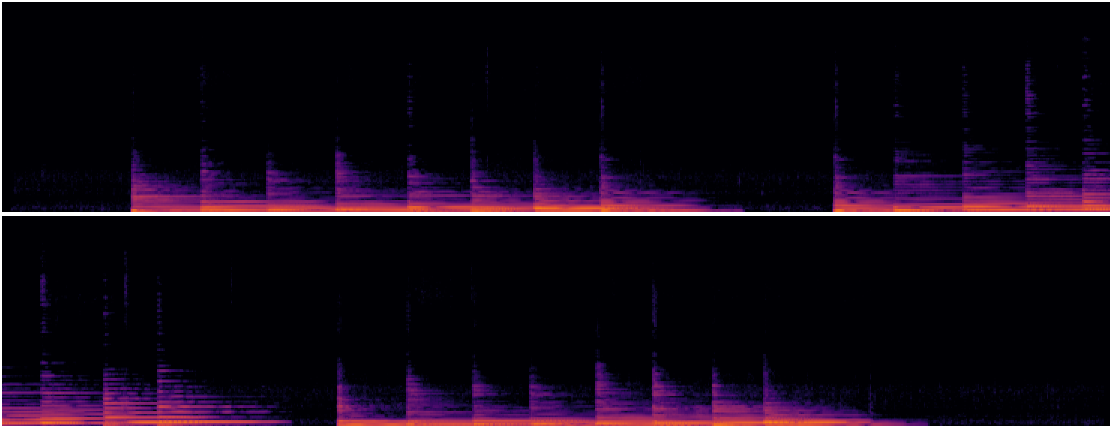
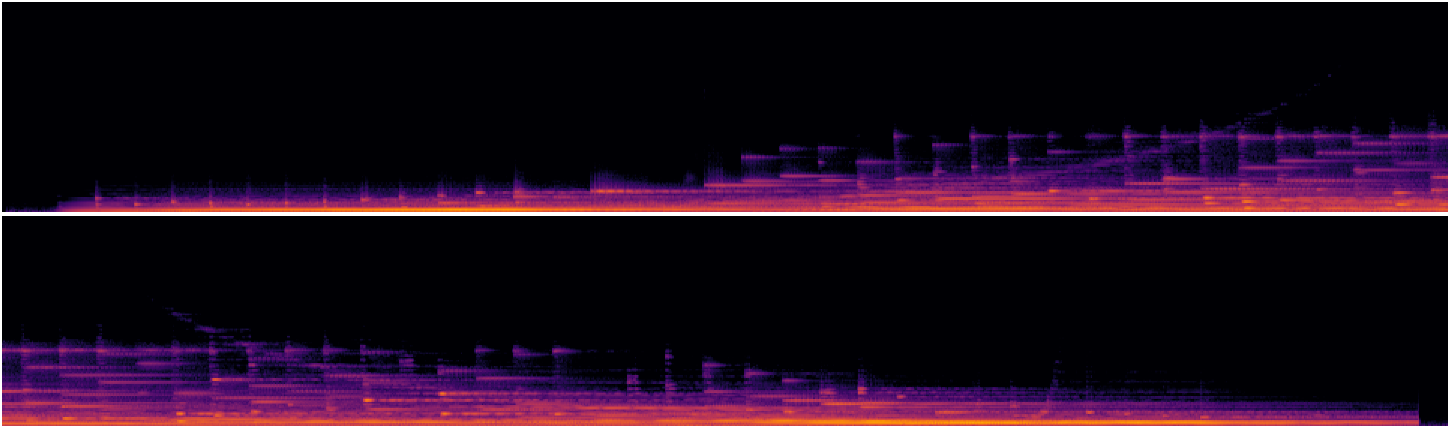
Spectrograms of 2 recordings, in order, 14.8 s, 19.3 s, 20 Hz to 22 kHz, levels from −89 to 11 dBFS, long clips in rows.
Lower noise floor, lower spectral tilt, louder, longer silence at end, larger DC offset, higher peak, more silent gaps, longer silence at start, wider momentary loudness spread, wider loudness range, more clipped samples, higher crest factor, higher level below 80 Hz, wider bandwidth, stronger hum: first, -77 dBFS vs -48 dBFS; first, -9 dB/octave vs -7 dB/octave; second, -29 LUFS vs -21 LUFS; first, 1.4 s vs 0.2 s; neither; second, -14 dBFS vs -4 dBFS; neither; first, 0.85 s vs 0.45 s; second, 10 LU vs 15 LU; second, 3 LU vs 10 LU; neither; about the same, 16 dB vs 16 dB; second, -76 dBFS vs -36 dBFS; second, 6.6 kHz vs 8.4 kHz; neither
